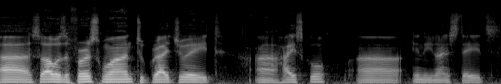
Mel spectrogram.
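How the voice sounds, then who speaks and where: A man talks at a moderate pace in a fairly low pitch. His intonation is monotone and flat, with a slight Mexican accent. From Mexico (Chihuahua), moved to Colorado at 13. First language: Spanish. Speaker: sheriff's office captain. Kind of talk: interview. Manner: hesitant, many fillers.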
